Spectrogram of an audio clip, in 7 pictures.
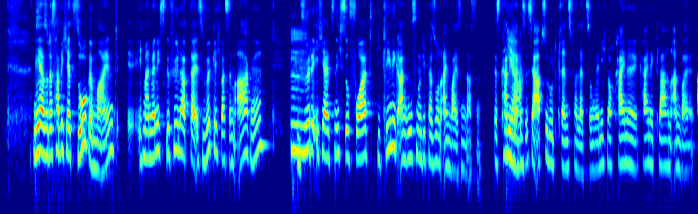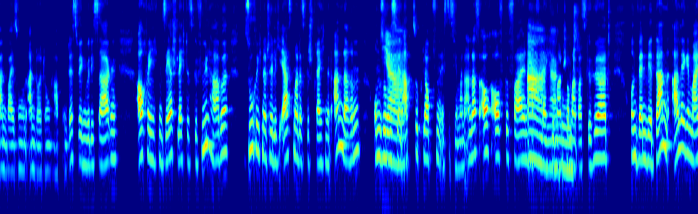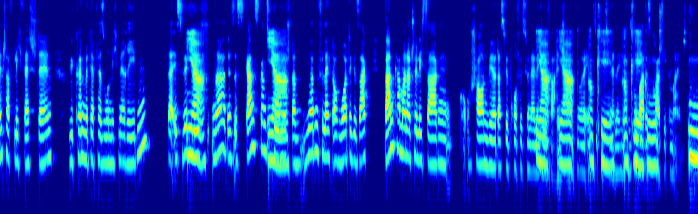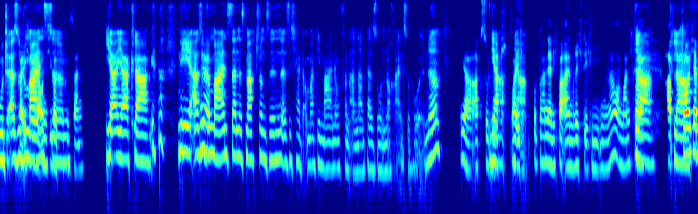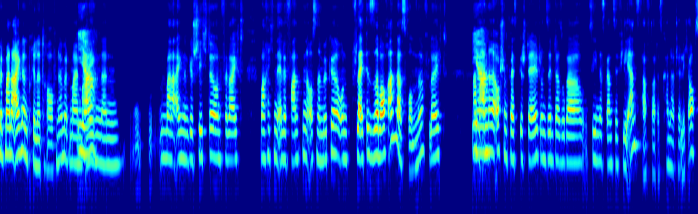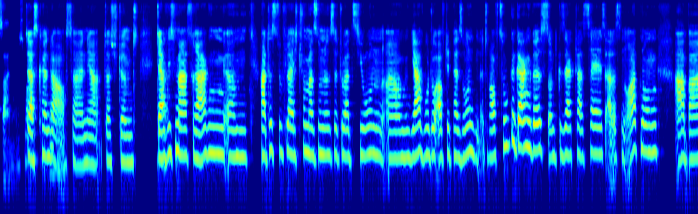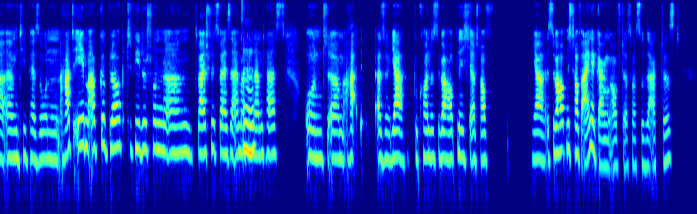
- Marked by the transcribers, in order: chuckle; other background noise
- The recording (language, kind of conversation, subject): German, podcast, Wie kann man einem Familienmitglied helfen, das psychisch leidet?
